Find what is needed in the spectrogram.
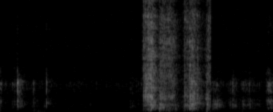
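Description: Scissors cutting through folded paper: a few faint clicks, then a crackly cut of about a second midway.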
